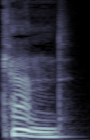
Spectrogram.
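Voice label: "canned", British English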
